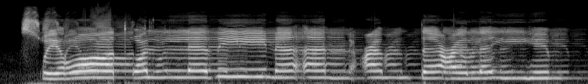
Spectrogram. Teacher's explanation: انعمت میں نون ساکن کے بعد حروف حلقی میں سے عین ہے، تو یہاں پر اظہار کا قاعدہ ہوگا، یعنی نون ساکن میں ہم غنہ نہیں کریں گے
